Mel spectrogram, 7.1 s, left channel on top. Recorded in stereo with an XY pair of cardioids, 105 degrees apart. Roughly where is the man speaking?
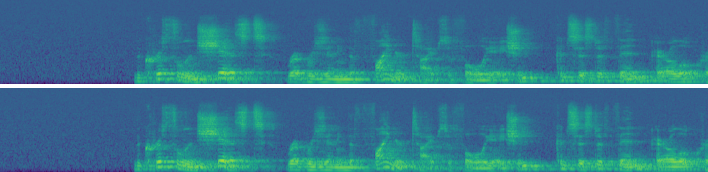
Ahead.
